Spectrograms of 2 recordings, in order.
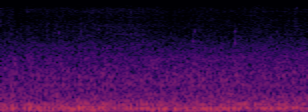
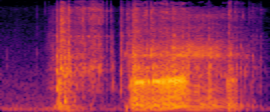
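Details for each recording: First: Ryobi two-stroke string trimmer after carburetor service and replacing a broken primer bulb, stored for years: buzzing steadily at an even idle, no misses, stumbles or hunting; running normally. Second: Ryobi two-stroke string trimmer stored for years with a broken primer bulb, air filter off, choke off, starting fluid sprayed into carburetor: catches, revs briefly in a rough burst and dies, pointing to carburetor/fuel delivery fault.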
